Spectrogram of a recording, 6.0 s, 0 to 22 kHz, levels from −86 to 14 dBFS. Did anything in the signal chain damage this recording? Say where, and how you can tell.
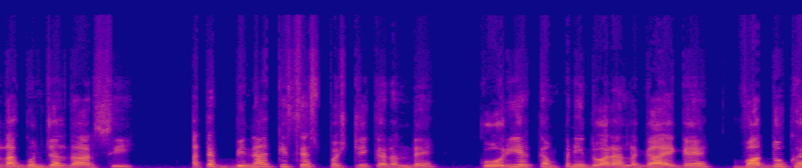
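Yes, a lost packet rebuilt from error correction at the network and codec stage. Between "ਸੀ ਅਤੇ" and "ਕਿਸੇ ਸਪੱਸ਼ਟੀਕਰਨ ਦੇ ਕੋਰੀਅਰ", 1.93 to 1.95 s, there's a brief rough, noisy patch with no gap. That fits one 20 ms frame filled in from the low-bitrate backup copy carried by the next packet.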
